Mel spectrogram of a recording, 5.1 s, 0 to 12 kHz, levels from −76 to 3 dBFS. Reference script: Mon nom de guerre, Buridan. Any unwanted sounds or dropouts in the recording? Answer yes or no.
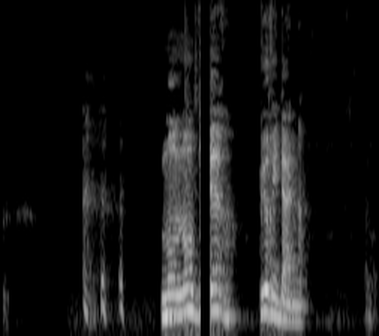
yes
